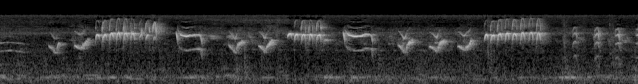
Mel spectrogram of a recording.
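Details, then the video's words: Common nightingale (sikatan londo) song with varied phrases: swooping, slurred whistles mixed with three bright, buzzy, sustained high bursts, separated by short pauses. "kicau burung sikatan londo"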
